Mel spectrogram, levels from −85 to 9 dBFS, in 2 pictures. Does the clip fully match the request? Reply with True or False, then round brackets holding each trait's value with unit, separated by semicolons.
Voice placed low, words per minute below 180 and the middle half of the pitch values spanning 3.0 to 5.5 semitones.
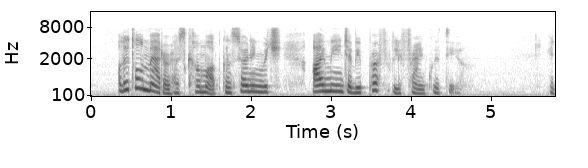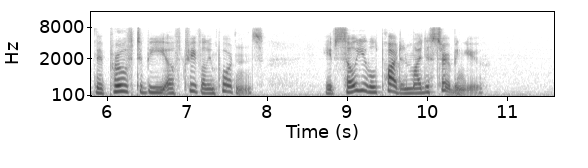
False (235 Hz; 165 wpm; 4.8 semitones)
